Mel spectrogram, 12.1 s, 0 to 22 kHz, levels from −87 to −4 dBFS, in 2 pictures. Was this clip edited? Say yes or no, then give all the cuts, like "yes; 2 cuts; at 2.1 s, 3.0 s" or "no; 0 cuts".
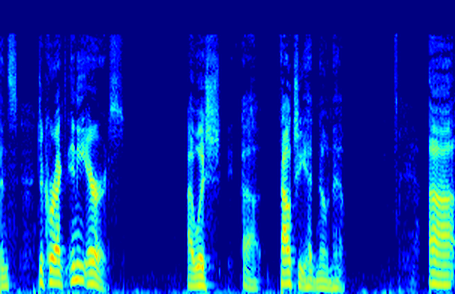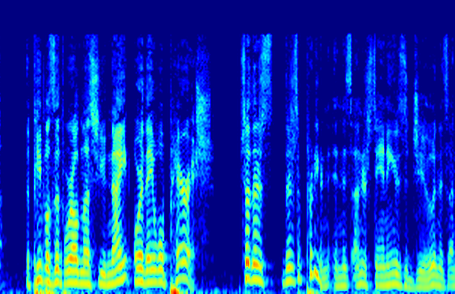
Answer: yes; 3 cuts; at 6.9 s, 9.0 s, 10.3 s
